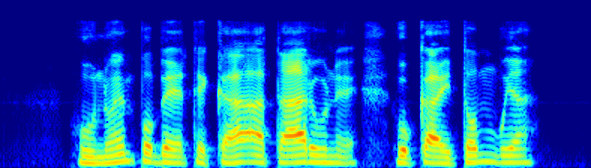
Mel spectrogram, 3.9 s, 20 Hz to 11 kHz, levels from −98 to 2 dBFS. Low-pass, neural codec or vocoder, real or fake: 7.2 kHz; codec, 16 kHz, 4 kbps, X-Codec, HuBERT features, trained on LibriSpeech; fake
